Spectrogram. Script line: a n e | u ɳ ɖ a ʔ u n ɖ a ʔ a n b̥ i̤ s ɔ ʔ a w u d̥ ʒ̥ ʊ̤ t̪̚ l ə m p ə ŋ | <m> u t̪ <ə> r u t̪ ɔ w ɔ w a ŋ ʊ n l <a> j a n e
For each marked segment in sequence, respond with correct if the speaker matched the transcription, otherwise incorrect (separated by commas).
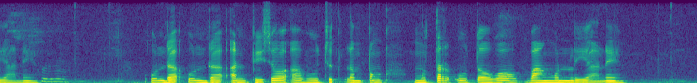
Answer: correct, correct, incorrect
